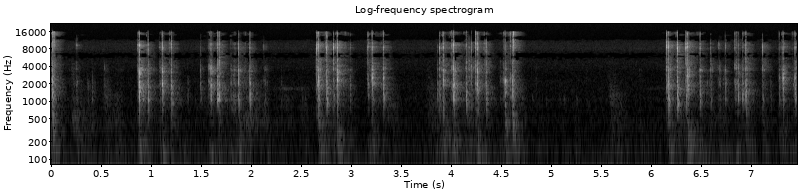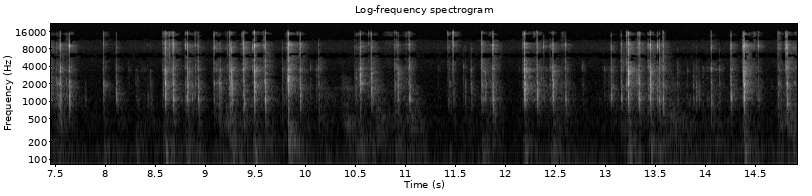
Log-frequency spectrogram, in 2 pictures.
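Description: A full-size black plastic mechanical keyboard is typed on quickly with the fingertips of both hands in fast touch typing. Bursts of rapid, bright, clacky keystrokes with short, dry decay come in runs, separated by brief pauses, including a longer lull in the middle.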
